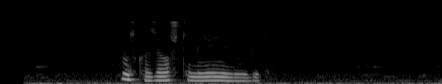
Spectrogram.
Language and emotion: Russian, sad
